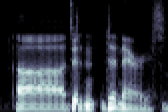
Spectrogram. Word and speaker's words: Daenerys: Daenerys.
